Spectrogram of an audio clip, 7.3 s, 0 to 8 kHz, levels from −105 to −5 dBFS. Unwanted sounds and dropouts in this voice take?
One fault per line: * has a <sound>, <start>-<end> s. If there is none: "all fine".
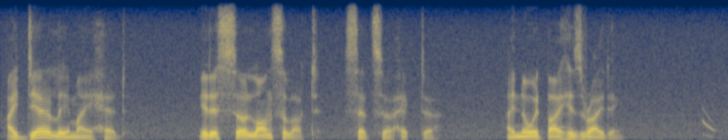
* has a chirp, 7.0-7.2 s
